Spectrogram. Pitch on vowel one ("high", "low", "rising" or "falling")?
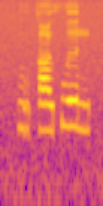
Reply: low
